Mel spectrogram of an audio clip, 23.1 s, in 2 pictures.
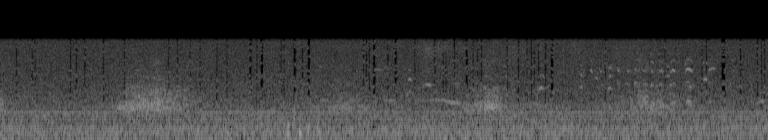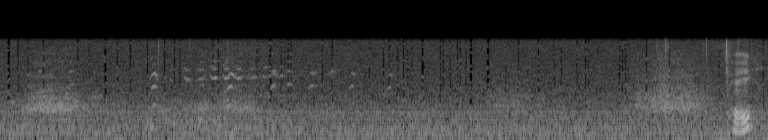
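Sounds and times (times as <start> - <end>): steady low hum: 0.0 - 23.0
faint bird chirps: 3.9 - 19.4.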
